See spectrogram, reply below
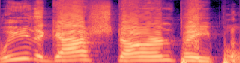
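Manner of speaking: very loud, high Georgia southern bayou accent. Speaker previews reading the Declaration next episode; southern Georgia bayou voice. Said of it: "like southern like Georgia Bayou kind of voice".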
